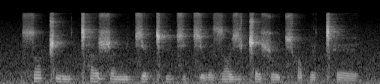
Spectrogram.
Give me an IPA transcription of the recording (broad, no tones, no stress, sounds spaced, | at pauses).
s ɔ ǁ ə ŋ ɤ ǀʰ a ʂ a n y t͡ɕ ɛ ǀʰ y t͡ɕ ə t͡ɕ ə w ə z ɒ ʑ ə ǁ ɛ ʂ o t͡ɕʰ ɒ p ɛ ǀʰ ɛ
